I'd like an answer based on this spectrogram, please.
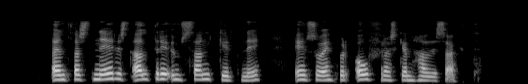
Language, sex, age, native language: Icelandic, female, 30-39, Icelandic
